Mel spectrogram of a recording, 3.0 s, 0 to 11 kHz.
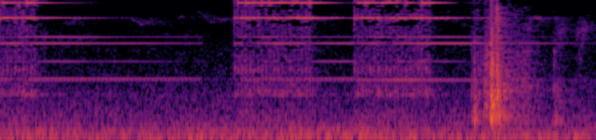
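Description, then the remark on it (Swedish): A telephone bell rings in repeated metallic bursts with short gaps between them, clear, in the KFML bookshop in Gothenburg on a spring day in 1973, and a brief sharp clatter follows at the end. No one speaks. “En vårdag 1973 står partikamraten Harald Holst inne på KFMLs bokhandel i Göteborg när telefonen ringer.”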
